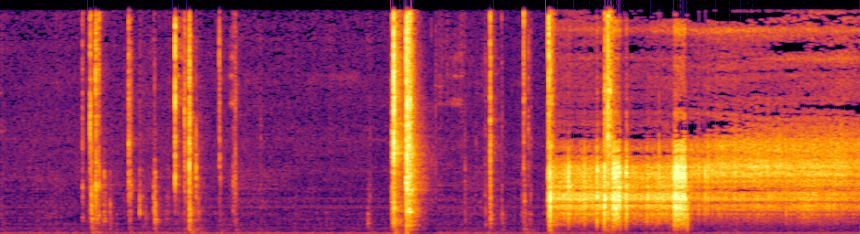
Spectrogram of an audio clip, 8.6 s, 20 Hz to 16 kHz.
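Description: Automatic 45 rpm record changer of a 1950 Ristaucrat Dial-O-Matic cycling after its reject button is pressed: a run of mechanical clicks, a louder clunk about four seconds in, then a steady surface hiss from about five and a half seconds in with a couple more clunks, as the stylus sets down before the music. A low steady hum runs underneath.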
